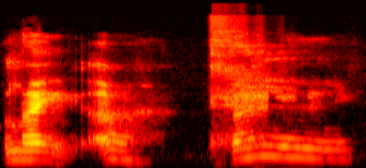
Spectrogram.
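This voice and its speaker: A woman author being interviewed over a video call, talking in an expressive, storytelling way and laughing often. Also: fairly low pitch, drawn-out words. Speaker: author guest. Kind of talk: casual interview chat.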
